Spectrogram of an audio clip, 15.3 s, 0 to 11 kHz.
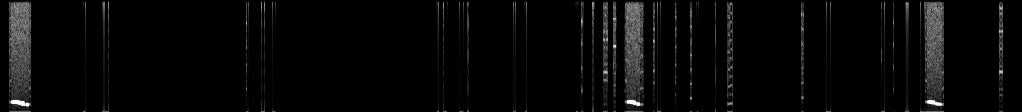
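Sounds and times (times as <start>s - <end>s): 
collared scops owl calling: 0.2s - 0.5s, 13.9s - 14.2s.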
